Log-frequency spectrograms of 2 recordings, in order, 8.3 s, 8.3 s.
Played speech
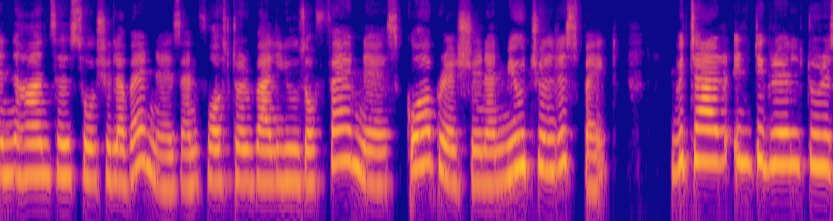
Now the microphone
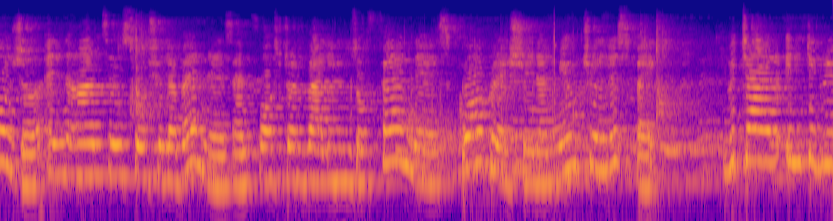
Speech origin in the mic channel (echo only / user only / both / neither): both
